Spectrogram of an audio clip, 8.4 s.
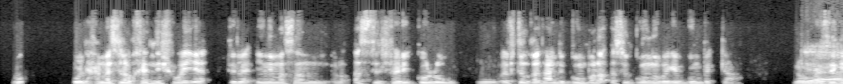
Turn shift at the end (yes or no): yes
